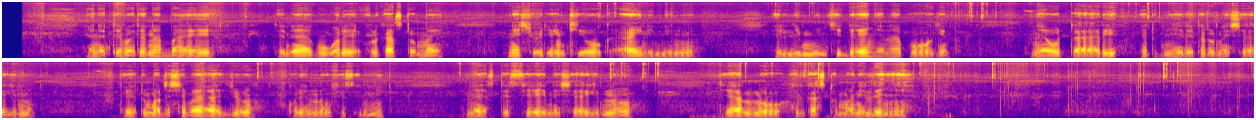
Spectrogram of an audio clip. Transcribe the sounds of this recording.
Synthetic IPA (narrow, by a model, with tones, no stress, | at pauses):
e˨ne˨te˦βa˨te˨na˦ba˦e˦te˨n˦a˦ku˦ko˦ɾeo˨lka˦sto˦ma˦i | neʃo̰˨ɾja˨ŋkʰi˦oka̰˦i˦ni˨ni˨ŋo˨ | e˨li˦mu˦ɲt͡ʃi˦da˨e˦ɲa˦na˦po˨kɪ˦n | ne˦u˦taɾi˦netumu˦ɲe˨ɾe˦te˦tona˨ʃa˨ki˦no˦ | petu˨ma˨ti˦ʃi˦ma˦a˨d͡ʒo˦ | ko˦ɾe˦nofi˨sini˦ | nɛ˦˨ste˨sja˦i˨na˨ʃa˨ɡi˦no˦ | tja˦lo˨e˨lka˨sto˨ma˨ni˦le˦˨ɲe˨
